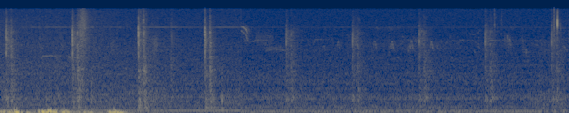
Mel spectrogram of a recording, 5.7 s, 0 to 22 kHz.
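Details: A Chinese diesel heater with a 6-metre extended exhaust into a DIY oil-drum sand battery gives faint clicks about every 0.7 s with no burner roar. The pump feeds but it fails to ignite after smoking; the owner suspects soot or carbon blockage, unconfirmed.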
